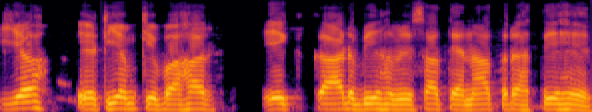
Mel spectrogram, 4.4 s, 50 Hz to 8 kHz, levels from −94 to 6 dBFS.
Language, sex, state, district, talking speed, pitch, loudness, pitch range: Hindi, male, Bihar, Jamui, 150 wpm, 140 Hz, -13 LUFS, 135-145 Hz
